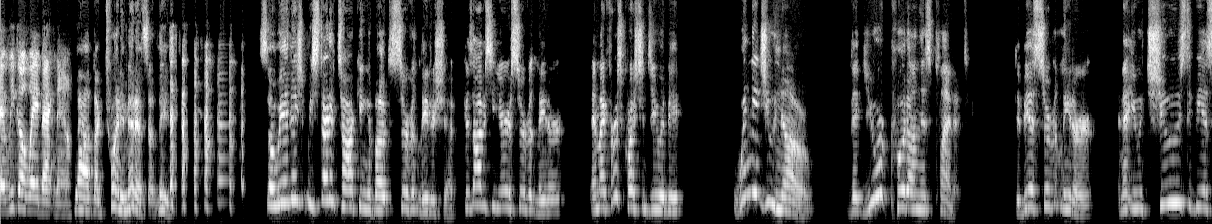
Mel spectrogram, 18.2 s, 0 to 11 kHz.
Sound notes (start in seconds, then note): 1.9 laughing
